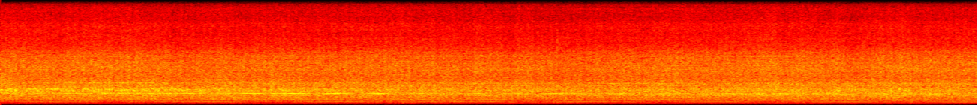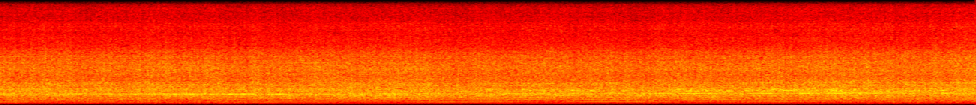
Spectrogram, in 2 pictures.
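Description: Electric commuter train running at a steady speed, heard from inside the leading car: an even rumble of wheels on rail with a few steady humming tones over it.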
